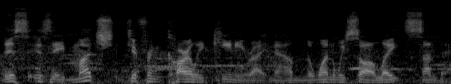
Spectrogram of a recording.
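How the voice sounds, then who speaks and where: An American man giving live radio play-by-play of a softball game, conversational, with clipped calls of each play. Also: fairly low pitch, moderate pace. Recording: very noisy outdoor ballpark booth.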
